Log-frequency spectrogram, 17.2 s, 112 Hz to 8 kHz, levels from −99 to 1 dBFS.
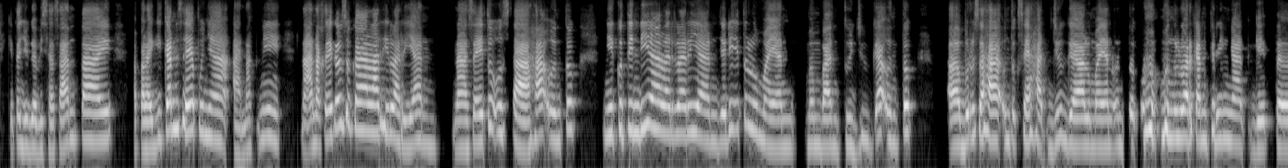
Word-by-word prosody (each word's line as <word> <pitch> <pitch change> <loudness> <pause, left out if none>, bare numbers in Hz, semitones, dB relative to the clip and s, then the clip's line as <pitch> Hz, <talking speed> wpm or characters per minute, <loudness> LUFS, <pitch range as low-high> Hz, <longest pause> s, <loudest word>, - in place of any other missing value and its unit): kita 200 +1 -5
juga 190 -1 -1
bisa 180 -1 -5
santai. 230 +4 0 0.2
Apalagi 185 +4 0
kan, 295 +5 +4
saya 285 +1 +5
punya 255 -5 -1
anak 165 +3 -7
nih. 240 -2 -5 0.2
Nah, - - 0
anak 210 +1 -1
saya 250 +3 +1
kan, 320 - +4
suka 295 -3 +3
lari-larian. 220 - 0 0.2
Nah, 190 0 +1
saya 215 +3 -1
itu 330 - -3
usaha 245 -3 +3
untuk 295 +7 -2 0.4
ngikutin 280 +2 -1
dia 320 -1 +4
lari-larian. 265 -4 +1
Jadi, 295 +8 -1
itu 340 - -5
lumayan 195 -8 -2 0.2
membantu 200 0 -3
juga 225 +6 -2
untuk, 230 +6 +2 0.5
eee, 200 +2 +4
berusaha 230 +2 +3
untuk 225 -2 -7
sehat 220 -4 -1
juga. 205 -2 +1
Lumayan 195 0 0
untuk 205 +2 -5 0.2
me 295 -3 +3
mengeluarkan 245 -4 +3
keringat, 225 -5 -4
gitu. 185 +1 -3
225 Hz, 145 wpm, -23 LUFS, 195-265 Hz, 0.5 s, saya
